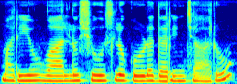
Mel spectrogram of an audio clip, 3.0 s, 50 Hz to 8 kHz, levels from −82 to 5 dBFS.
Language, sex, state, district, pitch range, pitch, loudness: Telugu, female, Telangana, Mahabubabad, 175-190 Hz, 185 Hz, -14 LUFS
